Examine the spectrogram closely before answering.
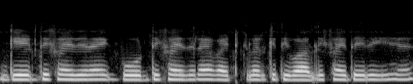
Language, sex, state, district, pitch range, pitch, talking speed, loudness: Hindi, female, Uttar Pradesh, Hamirpur, 215-225 Hz, 220 Hz, 275 wpm, -14 LUFS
